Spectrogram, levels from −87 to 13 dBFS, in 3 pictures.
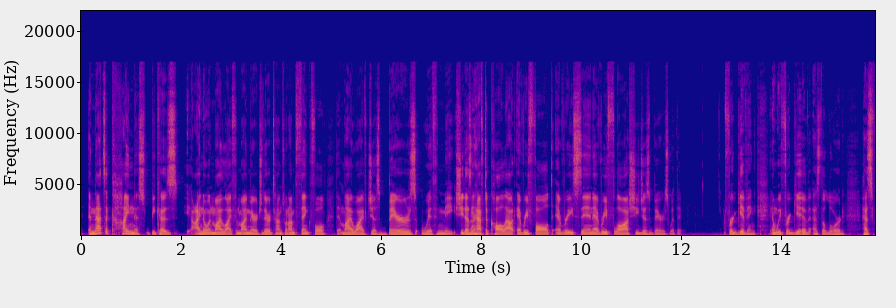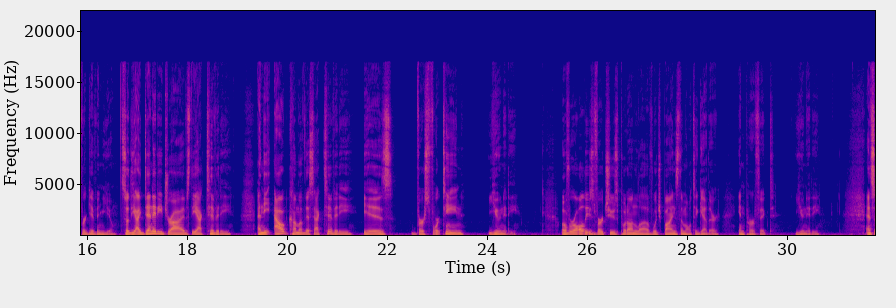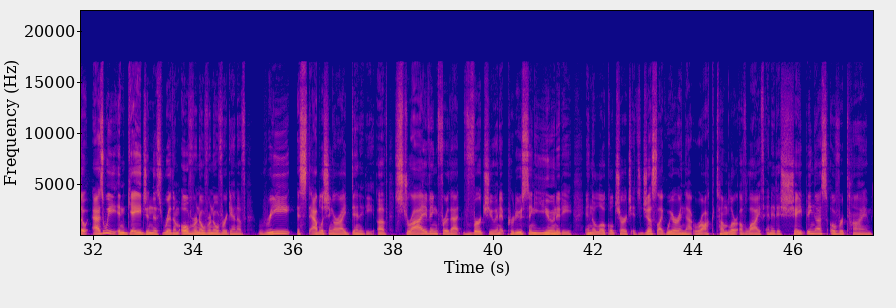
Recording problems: choppy; very; from 13 to 16 s and from 23 to 27 s; 9% of the speech affected

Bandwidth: 17 kHz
